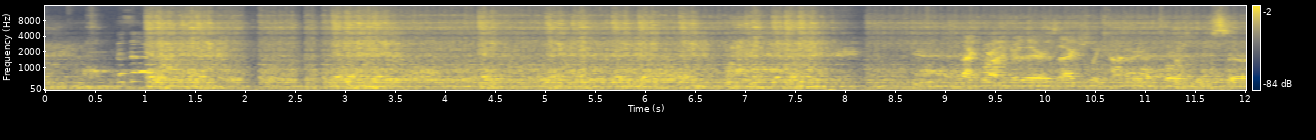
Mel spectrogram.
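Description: Video game gunfire rattles from television speakers.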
